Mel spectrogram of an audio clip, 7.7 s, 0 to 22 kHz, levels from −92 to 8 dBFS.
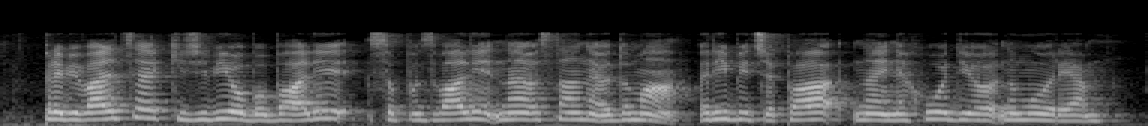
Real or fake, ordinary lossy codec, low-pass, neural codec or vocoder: real; none; 7.2 kHz; none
